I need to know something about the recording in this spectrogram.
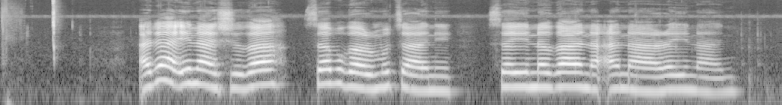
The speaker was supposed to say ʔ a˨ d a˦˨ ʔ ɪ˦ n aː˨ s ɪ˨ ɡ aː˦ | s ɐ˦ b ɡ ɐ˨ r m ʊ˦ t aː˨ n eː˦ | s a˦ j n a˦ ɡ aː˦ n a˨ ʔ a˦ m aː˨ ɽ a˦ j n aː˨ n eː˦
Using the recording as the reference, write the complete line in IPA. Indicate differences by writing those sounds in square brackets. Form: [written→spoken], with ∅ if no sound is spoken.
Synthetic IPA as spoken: ʔ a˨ d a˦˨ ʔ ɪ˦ n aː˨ [s→ʃ] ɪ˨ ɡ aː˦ | s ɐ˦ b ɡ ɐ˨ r m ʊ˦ t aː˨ n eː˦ | s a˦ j n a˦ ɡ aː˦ n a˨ ʔ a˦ [m→n] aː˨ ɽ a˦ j n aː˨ n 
